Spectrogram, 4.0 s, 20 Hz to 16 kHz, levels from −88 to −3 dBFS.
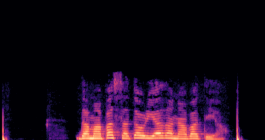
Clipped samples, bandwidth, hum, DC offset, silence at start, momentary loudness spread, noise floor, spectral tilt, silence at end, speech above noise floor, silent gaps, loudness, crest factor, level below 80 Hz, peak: under 0.1%; 7.6 kHz; none; under 0.1%; 0.05 s; 11 LU; -82 dBFS; -7.5 dB/octave; 0.4 s; 66 dB; none; -17 LUFS; 18 dB; -50 dBFS; 0 dBFS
